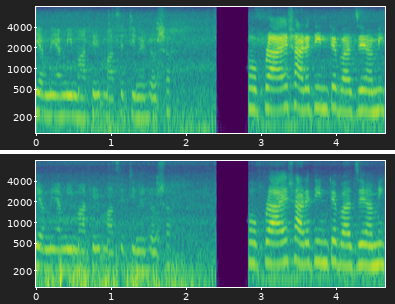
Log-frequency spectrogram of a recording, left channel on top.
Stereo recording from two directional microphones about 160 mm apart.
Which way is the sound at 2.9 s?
5° right (ahead or behind).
